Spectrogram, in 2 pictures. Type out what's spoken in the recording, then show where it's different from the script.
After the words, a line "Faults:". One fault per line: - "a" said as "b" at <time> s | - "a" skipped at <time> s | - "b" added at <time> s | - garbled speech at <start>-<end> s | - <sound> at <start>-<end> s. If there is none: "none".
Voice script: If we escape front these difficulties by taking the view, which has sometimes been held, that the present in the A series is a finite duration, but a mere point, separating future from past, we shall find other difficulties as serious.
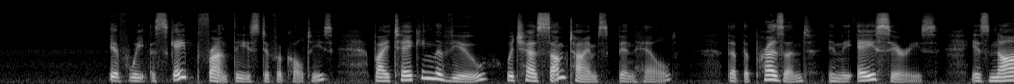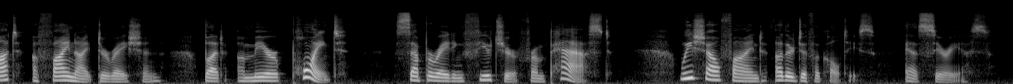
If we escape front these difficulties by taking the view, which has sometimes been held, that the present in the A series is not a finite duration, but a mere point, separating future from past, we shall find other difficulties as serious.
Faults:
- "not" added at 9.9 s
